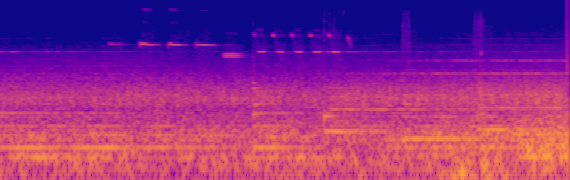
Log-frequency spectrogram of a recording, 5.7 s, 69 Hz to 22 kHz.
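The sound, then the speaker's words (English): A car of the Monongahela Incline railway, run by the Port Authority of Allegheny County, rumbles steadily along its tracks for several seconds, a continuous low grinding roar with brief high-pitched squeals or chirps above it and no voices. “And I wonder if that's what it was like to commute on this railroad 150 years ago.”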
